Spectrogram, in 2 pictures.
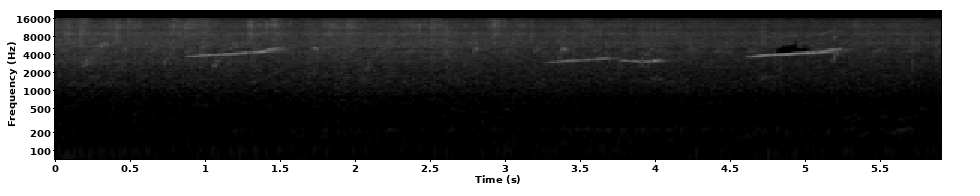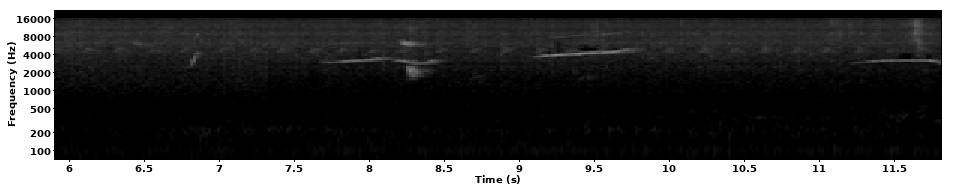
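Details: Stripe-throated bulbul parents guarding a nest of hungry hatchlings, Southeast Asia: about seven thin, rising whistled notes spaced a second or two apart, set against steady low outdoor noise.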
